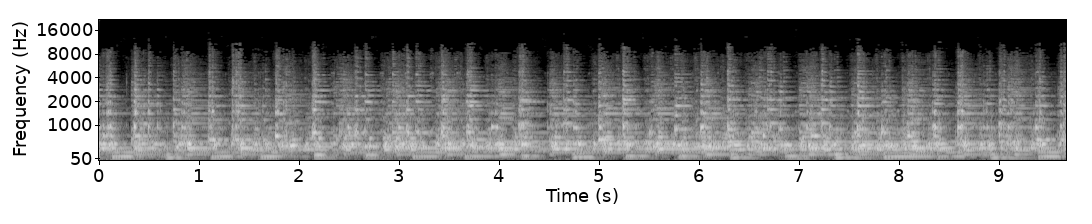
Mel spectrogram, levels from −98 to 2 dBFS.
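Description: No technical faults are audible in this music.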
